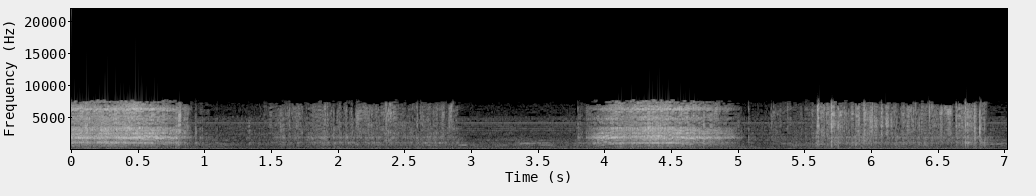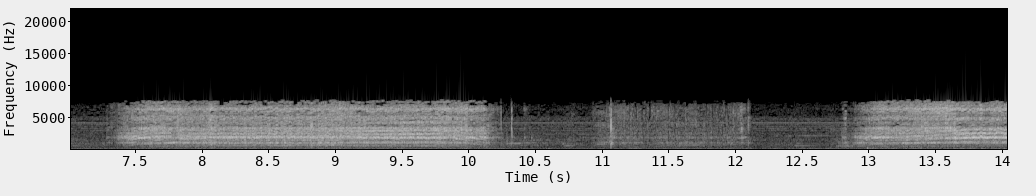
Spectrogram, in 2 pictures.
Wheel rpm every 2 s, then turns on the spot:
70, 10, 40, 30, 150, 30, 60.
0-4 10-12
